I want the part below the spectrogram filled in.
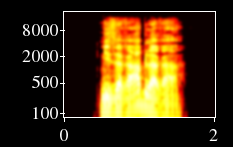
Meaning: inflection of miserabel: 1. strong/mixed nominative masculine singular comparative degree 2. strong genitive/dative feminine singular comparative degree 3. strong genitive plural comparative degree
- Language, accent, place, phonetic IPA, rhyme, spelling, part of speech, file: German, Germany, Berlin, [mizəˈʁaːbləʁɐ], -aːbləʁɐ, miserablerer, adjective, De-miserablerer.ogg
